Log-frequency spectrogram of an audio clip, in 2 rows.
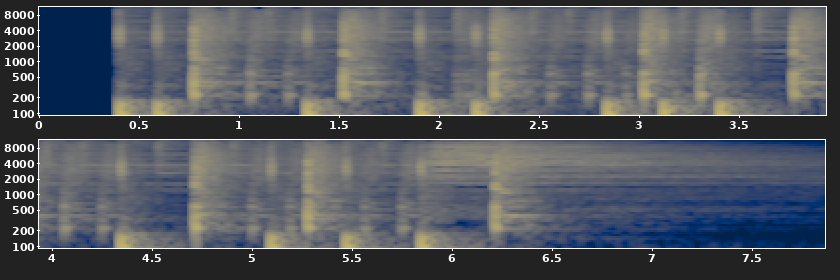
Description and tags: Dayvmen with Ride
this is a new take on an old favorite. my version of the Amen break, with different accents, fills, and rolls. and of course fresh drum sounds. Created with Reason and RDK 2.0. this is the version with the ride instead of the hi-hats.
drumloop, drumnbass, funky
